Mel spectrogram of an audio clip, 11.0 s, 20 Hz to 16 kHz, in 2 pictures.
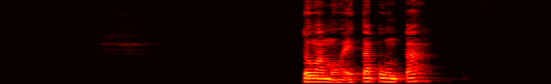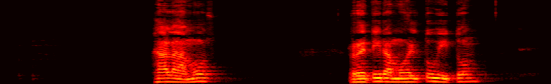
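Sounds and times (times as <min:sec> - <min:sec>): faint breath: 0:00.9 - 0:01.8, 0:05.7 - 0:06.3, 0:08.4 - 0:09.0, 0:10.6 - 0:11.0.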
